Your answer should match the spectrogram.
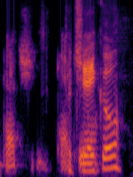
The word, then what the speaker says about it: Pacheco: Pacheco.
